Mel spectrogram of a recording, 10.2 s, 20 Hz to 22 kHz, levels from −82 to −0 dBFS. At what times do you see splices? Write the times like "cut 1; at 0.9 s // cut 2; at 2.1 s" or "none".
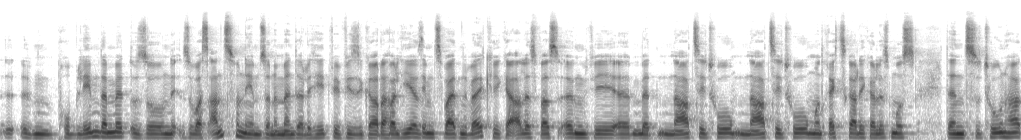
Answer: cut 1; at 1.3 s // cut 2; at 3.9 s // cut 3; at 4.2 s // cut 4; at 7.3 s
